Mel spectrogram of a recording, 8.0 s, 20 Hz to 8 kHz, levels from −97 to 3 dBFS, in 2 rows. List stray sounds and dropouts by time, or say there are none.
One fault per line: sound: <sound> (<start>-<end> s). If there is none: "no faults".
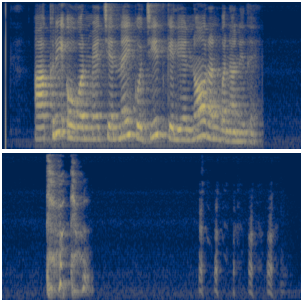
sound: cough (4.6-5.2 s)
sound: laugh (6.6-7.7 s)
